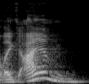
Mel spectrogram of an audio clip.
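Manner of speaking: ordinary talk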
